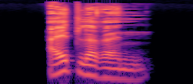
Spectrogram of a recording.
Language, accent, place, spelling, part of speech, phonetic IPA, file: German, Germany, Berlin, eitleren, adjective, [ˈaɪ̯tləʁən], De-eitleren.ogg
- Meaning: inflection of eitel: 1. strong genitive masculine/neuter singular comparative degree 2. weak/mixed genitive/dative all-gender singular comparative degree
